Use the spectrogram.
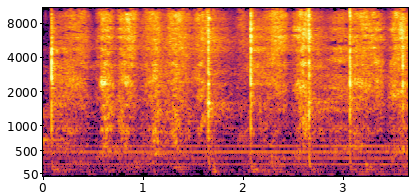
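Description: Hand file rasping burrs off a Jeep 5.13 ring gear clamped in a vise, a steady scraping with a few sharper clicks of the file tipping, close and moderately loud with no talk.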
